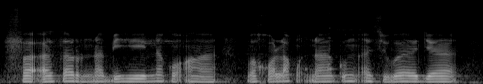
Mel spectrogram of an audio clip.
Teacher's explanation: Hukum qalqalah di tengah kalimat atau di tengah bacaan dibaca sugro karena suara tidak terputus dan lidah mempersiapkan ke huruf berikutnya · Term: qalqalah sugro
